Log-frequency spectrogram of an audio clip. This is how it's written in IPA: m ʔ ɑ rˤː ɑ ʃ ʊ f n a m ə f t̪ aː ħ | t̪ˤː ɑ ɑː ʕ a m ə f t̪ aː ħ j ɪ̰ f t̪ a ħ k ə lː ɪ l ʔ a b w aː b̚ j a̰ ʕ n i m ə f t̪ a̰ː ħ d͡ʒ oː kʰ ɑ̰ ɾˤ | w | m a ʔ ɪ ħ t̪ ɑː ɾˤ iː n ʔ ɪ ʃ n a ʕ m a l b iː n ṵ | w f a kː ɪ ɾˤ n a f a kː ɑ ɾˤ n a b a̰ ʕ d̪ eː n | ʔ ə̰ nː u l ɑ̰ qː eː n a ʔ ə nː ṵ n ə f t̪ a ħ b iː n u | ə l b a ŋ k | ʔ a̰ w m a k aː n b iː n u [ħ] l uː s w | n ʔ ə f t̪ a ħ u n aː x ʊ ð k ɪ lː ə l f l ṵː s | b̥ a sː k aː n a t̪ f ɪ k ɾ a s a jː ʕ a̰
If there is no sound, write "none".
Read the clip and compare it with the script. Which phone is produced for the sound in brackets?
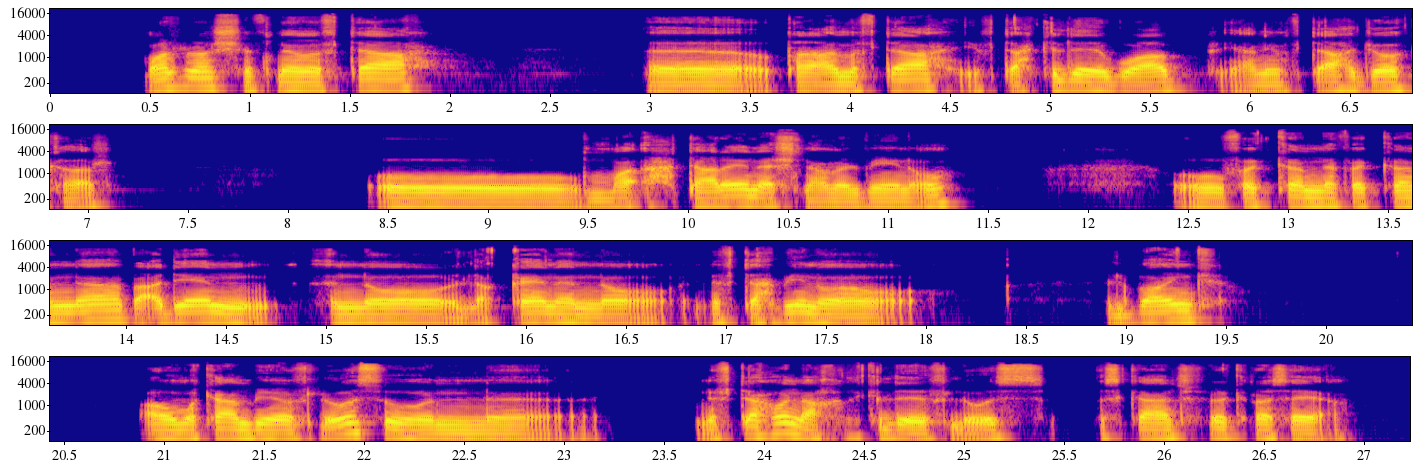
f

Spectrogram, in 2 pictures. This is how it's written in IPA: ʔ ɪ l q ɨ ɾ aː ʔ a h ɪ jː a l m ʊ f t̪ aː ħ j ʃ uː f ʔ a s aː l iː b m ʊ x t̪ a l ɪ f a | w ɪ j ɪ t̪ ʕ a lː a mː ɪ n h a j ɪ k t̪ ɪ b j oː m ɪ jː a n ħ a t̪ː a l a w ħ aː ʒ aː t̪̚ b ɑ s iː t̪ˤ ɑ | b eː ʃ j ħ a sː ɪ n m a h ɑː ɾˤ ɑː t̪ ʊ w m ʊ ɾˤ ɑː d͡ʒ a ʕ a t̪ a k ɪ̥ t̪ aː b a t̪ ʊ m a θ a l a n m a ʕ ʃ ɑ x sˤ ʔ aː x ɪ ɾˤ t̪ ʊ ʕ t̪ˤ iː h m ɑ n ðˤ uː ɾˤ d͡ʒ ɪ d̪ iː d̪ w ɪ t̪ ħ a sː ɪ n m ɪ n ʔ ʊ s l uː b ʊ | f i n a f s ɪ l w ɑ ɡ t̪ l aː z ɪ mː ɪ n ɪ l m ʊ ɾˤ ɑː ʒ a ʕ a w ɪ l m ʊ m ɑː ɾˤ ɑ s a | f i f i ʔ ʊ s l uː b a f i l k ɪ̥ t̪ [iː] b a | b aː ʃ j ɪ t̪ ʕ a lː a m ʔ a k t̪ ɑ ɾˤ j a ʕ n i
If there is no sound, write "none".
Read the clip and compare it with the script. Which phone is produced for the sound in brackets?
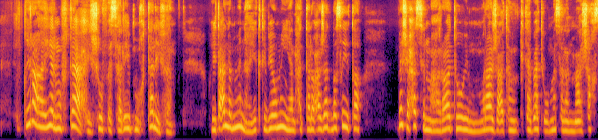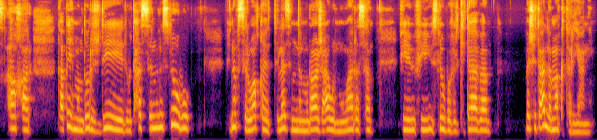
aː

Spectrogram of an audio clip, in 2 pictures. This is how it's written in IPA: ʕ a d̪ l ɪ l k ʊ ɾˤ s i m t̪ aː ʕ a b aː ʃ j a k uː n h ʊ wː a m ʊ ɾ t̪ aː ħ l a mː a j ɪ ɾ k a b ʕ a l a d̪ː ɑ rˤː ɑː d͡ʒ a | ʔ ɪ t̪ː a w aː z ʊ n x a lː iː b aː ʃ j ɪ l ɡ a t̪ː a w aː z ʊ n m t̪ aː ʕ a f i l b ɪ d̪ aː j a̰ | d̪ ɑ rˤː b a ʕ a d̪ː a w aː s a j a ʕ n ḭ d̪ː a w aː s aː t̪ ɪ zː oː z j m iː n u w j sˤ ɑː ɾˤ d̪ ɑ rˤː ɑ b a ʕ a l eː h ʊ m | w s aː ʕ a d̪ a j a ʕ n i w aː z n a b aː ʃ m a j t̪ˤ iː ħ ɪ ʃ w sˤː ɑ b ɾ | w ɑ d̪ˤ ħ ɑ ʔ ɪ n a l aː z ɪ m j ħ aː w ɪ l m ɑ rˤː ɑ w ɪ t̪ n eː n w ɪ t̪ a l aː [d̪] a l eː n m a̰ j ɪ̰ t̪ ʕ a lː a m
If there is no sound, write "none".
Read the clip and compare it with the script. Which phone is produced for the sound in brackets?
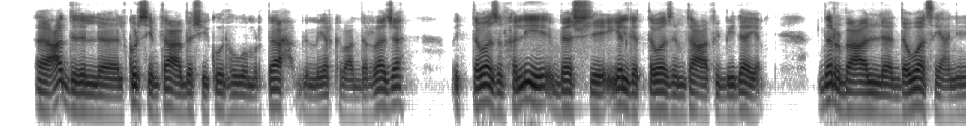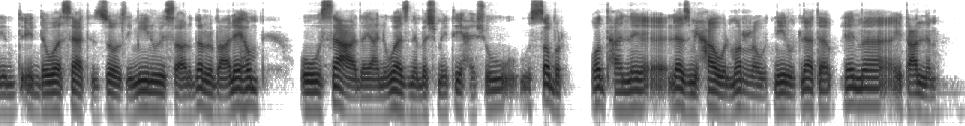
t̪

